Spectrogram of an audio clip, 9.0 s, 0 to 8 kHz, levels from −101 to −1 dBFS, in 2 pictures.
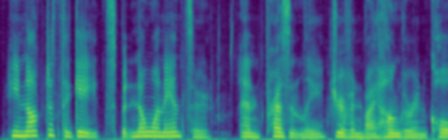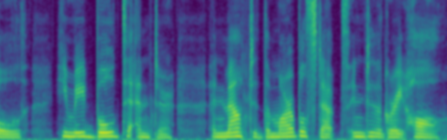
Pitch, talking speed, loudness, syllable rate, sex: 205 Hz, 200 wpm, -18 LUFS, 5.4 syllables/s, female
